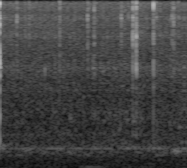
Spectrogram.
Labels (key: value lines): label: ambient
recorder: HydroMoth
